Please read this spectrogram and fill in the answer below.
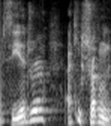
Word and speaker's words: Cerydra: That's how you pronounce her name. Cedra.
